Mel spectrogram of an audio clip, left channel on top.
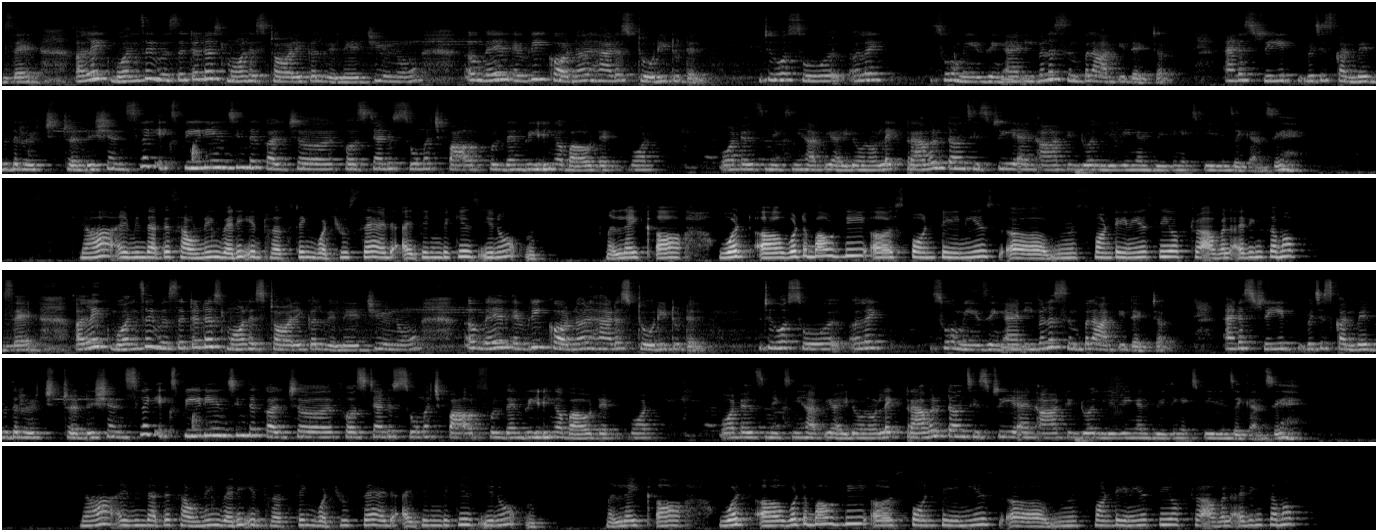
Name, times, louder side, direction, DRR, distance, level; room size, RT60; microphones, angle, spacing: voice 1, 0.0-8.8 9.3-11.7 11.9-20.2 20.5-26.7, right 1 dB, 35° right, 1.6 m, -29 dB
voice 2, 28.3-32.9 33.5-40.4, left 5 dB, 65° left, 0.5 m, -25 dB
11.5 x 8.8 x 3.4 m
head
